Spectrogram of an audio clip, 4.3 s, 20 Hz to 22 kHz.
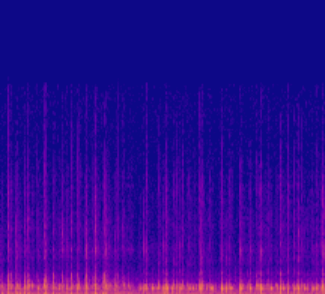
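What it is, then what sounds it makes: Empty clear plastic cup. An empty, hollow, disposable clear plastic cup, held in both hands in front of the face, is tapped and scratched quickly with the fingertips and nails. Dull, rustling scratches give way to a fast run of short, hollow taps, each with a brief tone near 500 Hz that dies away almost at once.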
